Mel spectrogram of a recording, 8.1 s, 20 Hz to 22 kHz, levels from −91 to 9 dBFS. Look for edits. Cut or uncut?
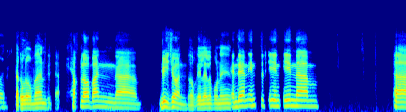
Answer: uncut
